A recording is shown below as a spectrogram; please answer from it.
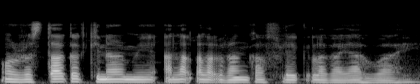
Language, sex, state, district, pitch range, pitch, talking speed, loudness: Hindi, male, Arunachal Pradesh, Lower Dibang Valley, 105-115 Hz, 110 Hz, 170 wpm, -20 LUFS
